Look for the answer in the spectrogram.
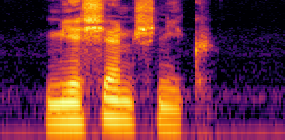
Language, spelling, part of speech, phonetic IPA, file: Polish, miesięcznik, noun, [mʲjɛ̇ˈɕɛ̃n͇t͡ʃʲɲik], Pl-miesięcznik.ogg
